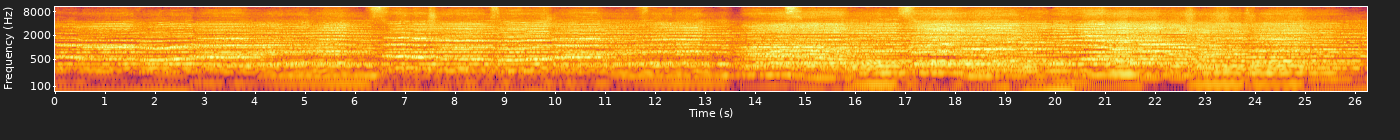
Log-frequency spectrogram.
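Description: Mixed choir singing a Polish Christmas carol with a string orchestra, in slow held chords. The music swells fuller and louder about halfway through.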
